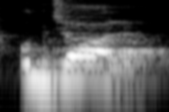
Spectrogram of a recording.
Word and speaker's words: উজ্জ্বল: তার কারণে এই বফালার উচ্চারণ হবে না। বফালার উচ্চারণ কি হবে না। উজ্জ্বল রসু জ এ হস জ আর ল উজ্জ্বল।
